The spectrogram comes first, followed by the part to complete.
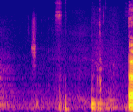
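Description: Quiet room tone with a few faint, brief rustles and clicks, about half a second, one second and one and a half seconds in.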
